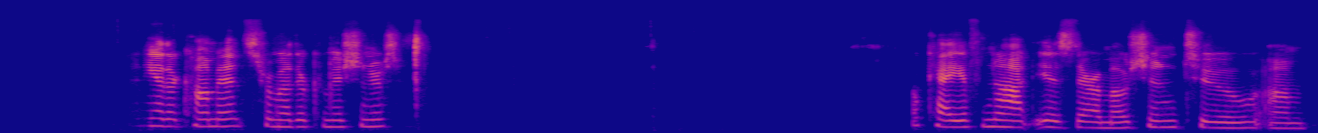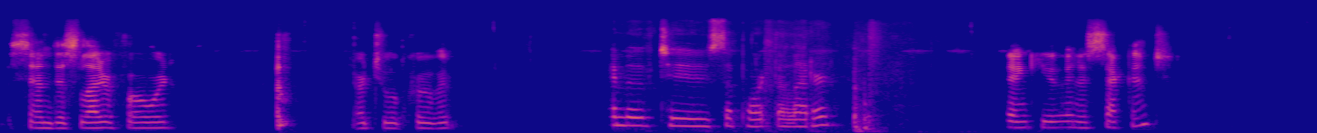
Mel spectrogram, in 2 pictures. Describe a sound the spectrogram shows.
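An older woman speaks calmly over an online call, in short phrases with pauses.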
